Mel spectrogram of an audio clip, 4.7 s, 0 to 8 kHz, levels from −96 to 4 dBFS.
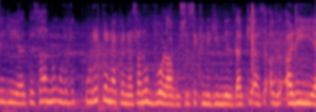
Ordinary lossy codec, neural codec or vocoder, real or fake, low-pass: none; none; real; 7.2 kHz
